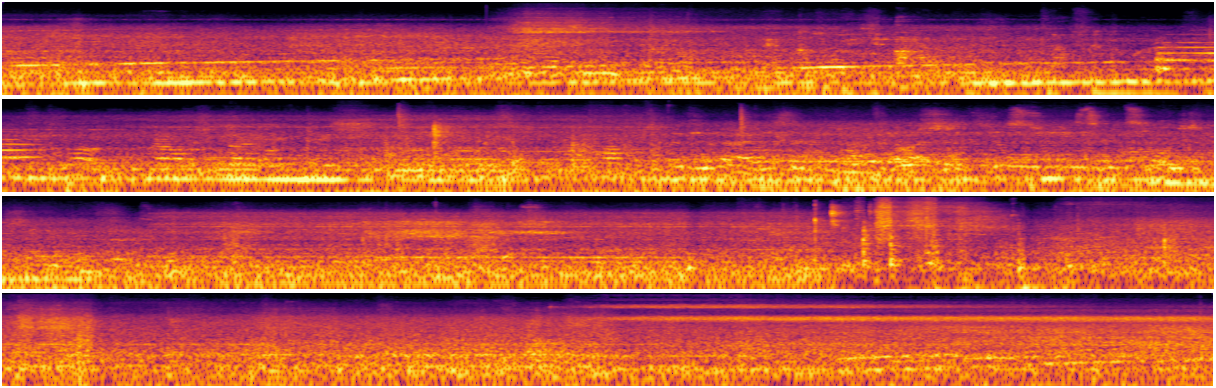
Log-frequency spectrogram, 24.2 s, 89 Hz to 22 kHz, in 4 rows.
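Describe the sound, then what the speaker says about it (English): Riding aboard a Hamburg U1 metro train: a steady rumble of the moving carriage with wheel squeals, rattles and shifting clatter, continuous and close for the whole stretch. "And now I'm going all the way to the city center with this U1"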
